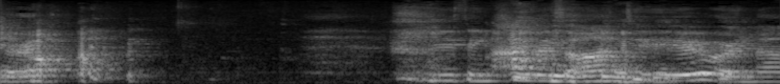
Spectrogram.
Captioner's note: laughs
